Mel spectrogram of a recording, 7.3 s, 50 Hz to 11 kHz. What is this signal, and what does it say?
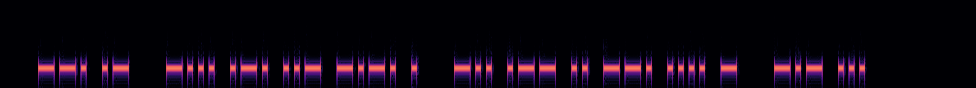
Morse code, heard as a keyed tone, about 30 wpm, 700 Hz. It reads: GA BRUCE DWIGHT KS
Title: K1USN SST QSO Practice - 30wpm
